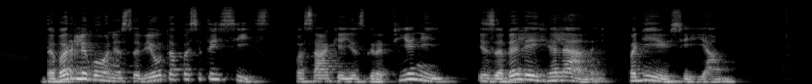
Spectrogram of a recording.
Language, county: Lithuanian, Klaipėda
